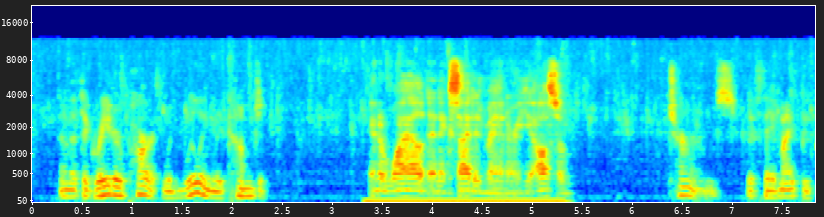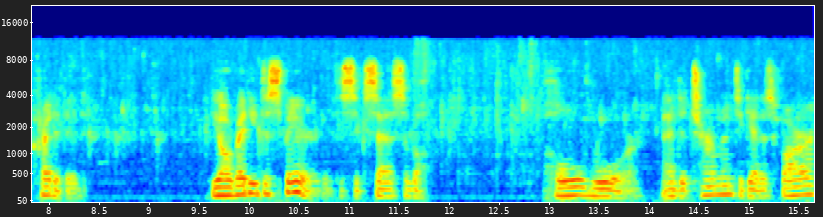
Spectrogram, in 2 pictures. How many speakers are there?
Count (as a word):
two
